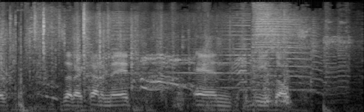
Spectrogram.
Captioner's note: groans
